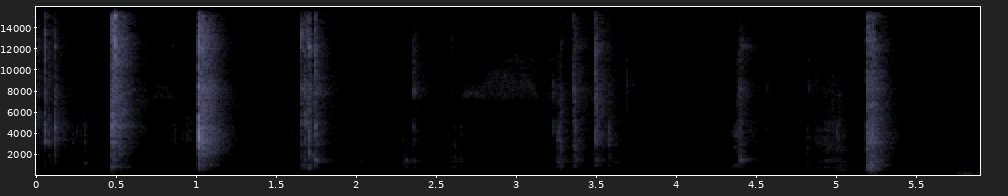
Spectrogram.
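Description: Irregular sharp clicks and taps of small plastic and metal parts being handled: the opened plastic housing and metal fuse clips of a Noark fuse disconnector. There are about a dozen of them, loudest about a second in and near the end.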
